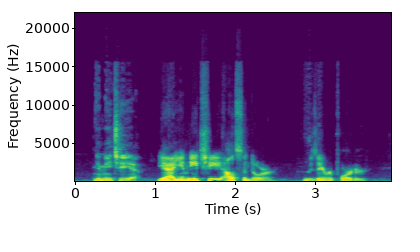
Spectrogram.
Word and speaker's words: Yamiche: never remember how to say her name it's yamichi yeah yeah yamiche alcindor who is a reporter and she tweeted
